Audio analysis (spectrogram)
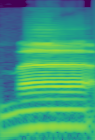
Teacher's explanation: ما الف مدہ ہے ایک الف کے برابر کھینچ کر پڑھیں گے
